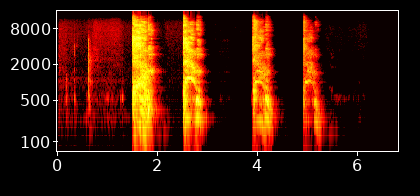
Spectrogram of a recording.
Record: {
  "three_cough_length": "6.8 s",
  "three_cough_amplitude": 31907,
  "three_cough_signal_mean_std_ratio": 0.33,
  "survey_phase": "beta (2021-08-13 to 2022-03-07)",
  "age": "65+",
  "gender": "Female",
  "wearing_mask": "No",
  "symptom_none": true,
  "smoker_status": "Prefer not to say",
  "respiratory_condition_asthma": false,
  "respiratory_condition_other": false,
  "recruitment_source": "REACT",
  "submission_delay": "3 days",
  "covid_test_result": "Negative",
  "covid_test_method": "RT-qPCR",
  "influenza_a_test_result": "Negative",
  "influenza_b_test_result": "Negative"
}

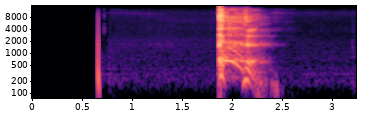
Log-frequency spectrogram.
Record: {
  "cough_length": "3.2 s",
  "cough_amplitude": 32768,
  "cough_signal_mean_std_ratio": 0.27,
  "survey_phase": "beta (2021-08-13 to 2022-03-07)",
  "age": "18-44",
  "wearing_mask": "No",
  "symptom_none": true,
  "smoker_status": "Ex-smoker",
  "respiratory_condition_asthma": true,
  "respiratory_condition_other": false,
  "recruitment_source": "Test and Trace",
  "submission_delay": "0 days",
  "covid_test_result": "Negative",
  "covid_test_method": "LFT"
}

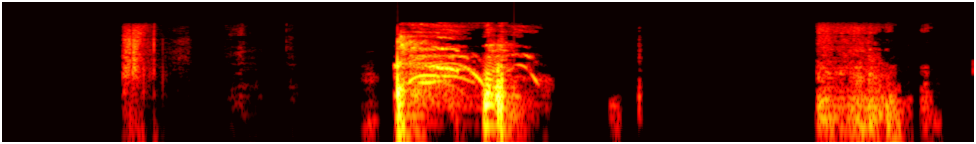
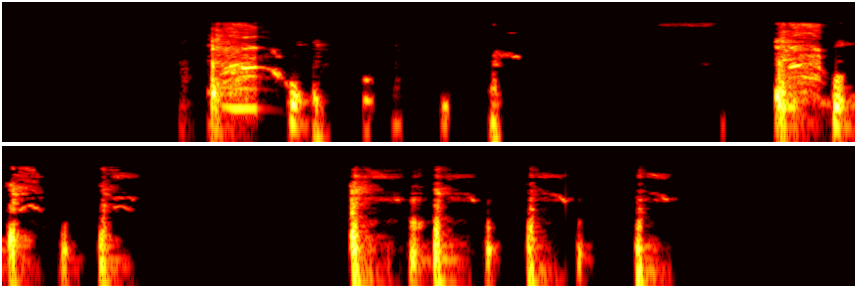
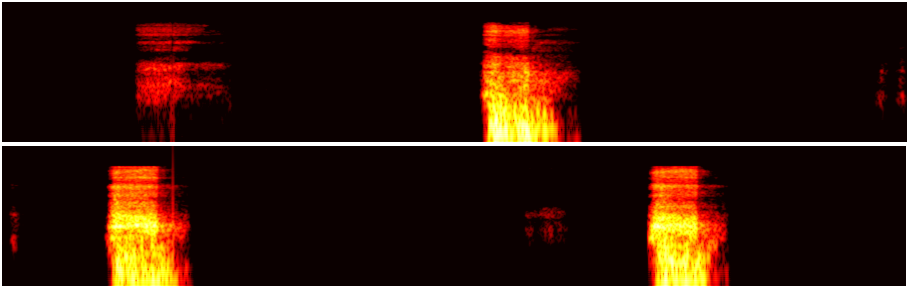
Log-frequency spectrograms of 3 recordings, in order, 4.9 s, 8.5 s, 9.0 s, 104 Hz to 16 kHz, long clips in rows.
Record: {
  "cough_length": "4.9 s",
  "cough_amplitude": 32768,
  "cough_signal_mean_std_ratio": 0.29,
  "three_cough_length": "8.5 s",
  "three_cough_amplitude": 27518,
  "three_cough_signal_mean_std_ratio": 0.27,
  "exhalation_length": "9.0 s",
  "exhalation_amplitude": 28050,
  "exhalation_signal_mean_std_ratio": 0.25,
  "survey_phase": "alpha (2021-03-01 to 2021-08-12)",
  "age": "18-44",
  "gender": "Male",
  "wearing_mask": "No",
  "symptom_cough_any": true,
  "symptom_shortness_of_breath": true,
  "symptom_abdominal_pain": true,
  "symptom_fatigue": true,
  "symptom_fever_high_temperature": true,
  "symptom_headache": true,
  "symptom_change_to_sense_of_smell_or_taste": true,
  "symptom_onset": "3 days",
  "smoker_status": "Never smoked",
  "respiratory_condition_asthma": true,
  "respiratory_condition_other": false,
  "recruitment_source": "Test and Trace",
  "submission_delay": "1 day",
  "covid_test_result": "Positive",
  "covid_test_method": "RT-qPCR"
}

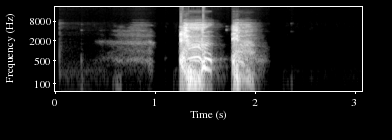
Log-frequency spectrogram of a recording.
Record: {
  "cough_length": "3.1 s",
  "cough_amplitude": 32768,
  "cough_signal_mean_std_ratio": 0.31,
  "survey_phase": "beta (2021-08-13 to 2022-03-07)",
  "age": "18-44",
  "gender": "Female",
  "wearing_mask": "No",
  "symptom_none": true,
  "symptom_onset": "12 days",
  "smoker_status": "Never smoked",
  "respiratory_condition_asthma": false,
  "respiratory_condition_other": false,
  "recruitment_source": "REACT",
  "submission_delay": "2 days",
  "covid_test_result": "Negative",
  "covid_test_method": "RT-qPCR",
  "influenza_a_test_result": "Negative",
  "influenza_b_test_result": "Negative"
}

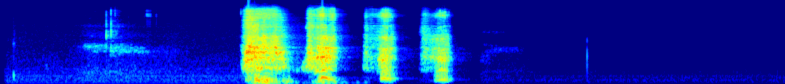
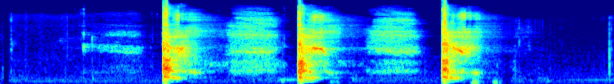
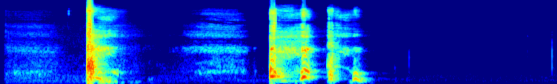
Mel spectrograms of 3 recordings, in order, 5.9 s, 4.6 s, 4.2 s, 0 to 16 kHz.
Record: {
  "exhalation_length": "5.9 s",
  "exhalation_amplitude": 32757,
  "exhalation_signal_mean_std_ratio": 0.28,
  "three_cough_length": "4.6 s",
  "three_cough_amplitude": 32768,
  "three_cough_signal_mean_std_ratio": 0.31,
  "cough_length": "4.2 s",
  "cough_amplitude": 32768,
  "cough_signal_mean_std_ratio": 0.22,
  "survey_phase": "beta (2021-08-13 to 2022-03-07)",
  "age": "45-64",
  "gender": "Female",
  "wearing_mask": "No",
  "symptom_fatigue": true,
  "symptom_headache": true,
  "smoker_status": "Current smoker (e-cigarettes or vapes only)",
  "respiratory_condition_asthma": true,
  "respiratory_condition_other": false,
  "recruitment_source": "Test and Trace",
  "submission_delay": "2 days",
  "covid_test_result": "Positive",
  "covid_test_method": "RT-qPCR",
  "covid_ct_value": 22.4,
  "covid_ct_gene": "ORF1ab gene",
  "covid_ct_mean": 23.4,
  "covid_viral_load": "22000 copies/ml",
  "covid_viral_load_category": "Low viral load (10K-1M copies/ml)"
}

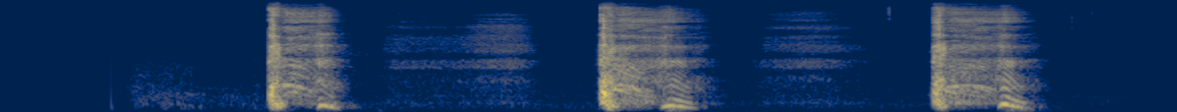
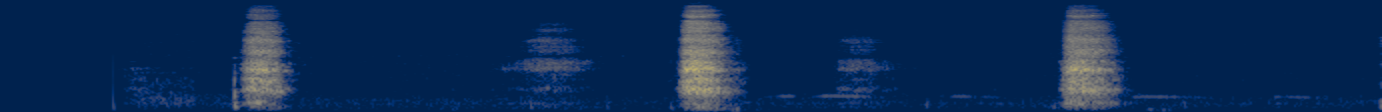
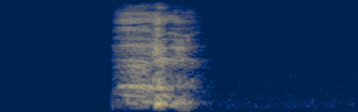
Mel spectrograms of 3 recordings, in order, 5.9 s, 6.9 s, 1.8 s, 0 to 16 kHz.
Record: {
  "three_cough_length": "5.9 s",
  "three_cough_amplitude": 25800,
  "three_cough_signal_mean_std_ratio": 0.29,
  "exhalation_length": "6.9 s",
  "exhalation_amplitude": 8753,
  "exhalation_signal_mean_std_ratio": 0.24,
  "cough_length": "1.8 s",
  "cough_amplitude": 10348,
  "cough_signal_mean_std_ratio": 0.34,
  "survey_phase": "alpha (2021-03-01 to 2021-08-12)",
  "age": "18-44",
  "gender": "Female",
  "wearing_mask": "No",
  "symptom_none": true,
  "smoker_status": "Never smoked",
  "respiratory_condition_asthma": false,
  "respiratory_condition_other": false,
  "recruitment_source": "REACT",
  "submission_delay": "2 days",
  "covid_test_result": "Negative",
  "covid_test_method": "RT-qPCR"
}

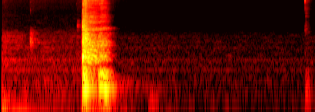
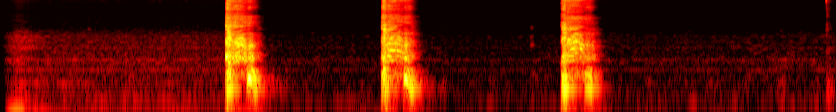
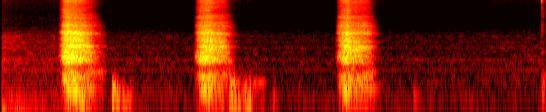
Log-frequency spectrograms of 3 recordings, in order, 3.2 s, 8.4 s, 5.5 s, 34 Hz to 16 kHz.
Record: {
  "cough_length": "3.2 s",
  "cough_amplitude": 32768,
  "cough_signal_mean_std_ratio": 0.21,
  "three_cough_length": "8.4 s",
  "three_cough_amplitude": 32768,
  "three_cough_signal_mean_std_ratio": 0.25,
  "exhalation_length": "5.5 s",
  "exhalation_amplitude": 32768,
  "exhalation_signal_mean_std_ratio": 0.31,
  "survey_phase": "beta (2021-08-13 to 2022-03-07)",
  "age": "65+",
  "gender": "Male",
  "wearing_mask": "No",
  "symptom_none": true,
  "smoker_status": "Never smoked",
  "respiratory_condition_asthma": false,
  "respiratory_condition_other": false,
  "recruitment_source": "REACT",
  "submission_delay": "1 day",
  "covid_test_result": "Negative",
  "covid_test_method": "RT-qPCR"
}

